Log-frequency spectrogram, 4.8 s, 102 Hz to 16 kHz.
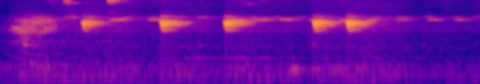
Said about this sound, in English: The water bat chirps aren't exactly subtle. At 110 decibels, makes more racket than a rotary drum. But like us, most of the insects it can't hear ultrasound.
